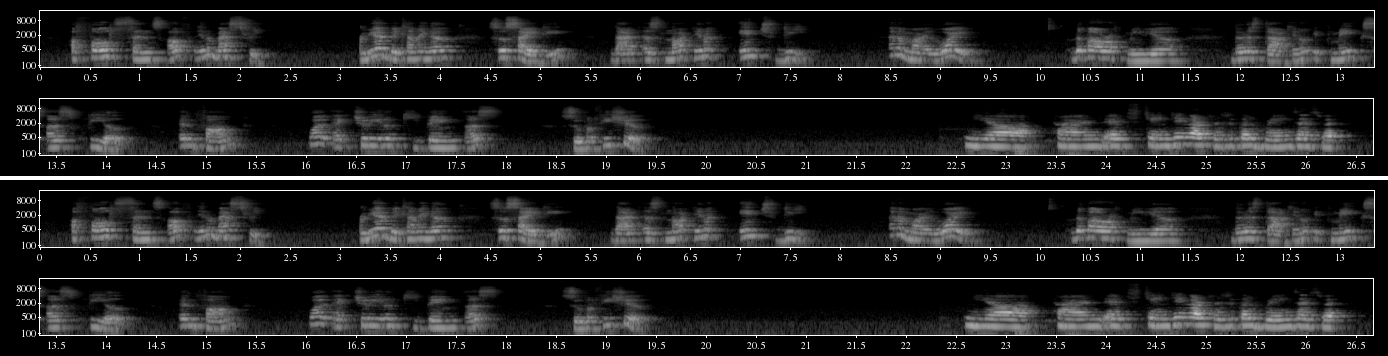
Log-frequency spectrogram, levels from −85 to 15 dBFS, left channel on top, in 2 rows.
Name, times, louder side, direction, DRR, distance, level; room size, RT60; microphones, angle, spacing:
voice 1, 0.3-2.2 3.2-4.1 4.5-5.2 5.7-6.7 7.0-7.6 8.5-9.3 10.3-11.4 11.9-14.2 14.7-15.3 16.0-17.9 18.6-19.4, left 2 dB, 30° left, -4 dB, 0.9 m, -34 dB
voice 2, 22.6-26.3, right 1 dB, 10° left, 2 dB, 0.9 m, -27 dB
4.5 x 2.6 x 3.2 m, 0.36 s
head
